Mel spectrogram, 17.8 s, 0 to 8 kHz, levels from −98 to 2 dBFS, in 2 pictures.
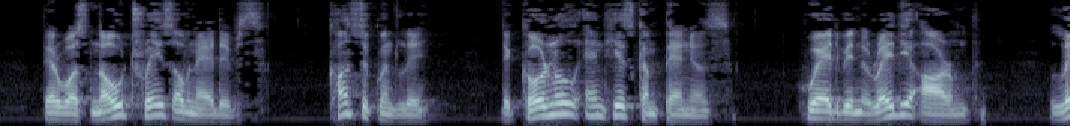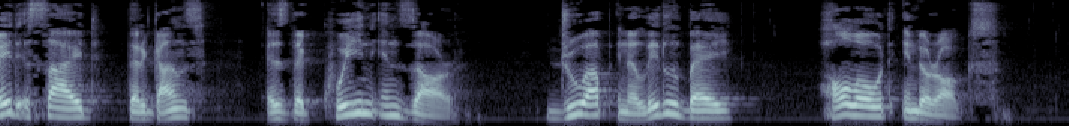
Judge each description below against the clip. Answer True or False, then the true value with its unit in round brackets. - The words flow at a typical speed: False (125 wpm)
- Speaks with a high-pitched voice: False (130 Hz)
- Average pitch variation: False (8.3 semitones)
